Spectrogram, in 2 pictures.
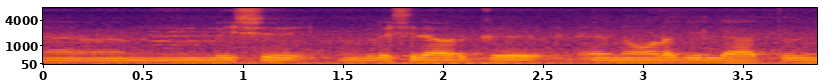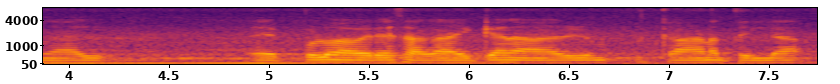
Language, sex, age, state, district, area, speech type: Malayalam, male, 18-30, Kerala, Alappuzha, rural, spontaneous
